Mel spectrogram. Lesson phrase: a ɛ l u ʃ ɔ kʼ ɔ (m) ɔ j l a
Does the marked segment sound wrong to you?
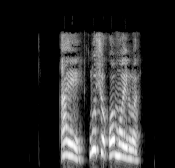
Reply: no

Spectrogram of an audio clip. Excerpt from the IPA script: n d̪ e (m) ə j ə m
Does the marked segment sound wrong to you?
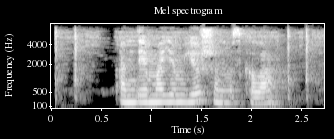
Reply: no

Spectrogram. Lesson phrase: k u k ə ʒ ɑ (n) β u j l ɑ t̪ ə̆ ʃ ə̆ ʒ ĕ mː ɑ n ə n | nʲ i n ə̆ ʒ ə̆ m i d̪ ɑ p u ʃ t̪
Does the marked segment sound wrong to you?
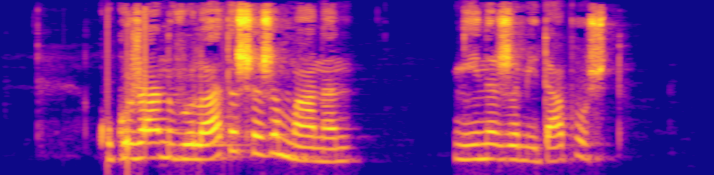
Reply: no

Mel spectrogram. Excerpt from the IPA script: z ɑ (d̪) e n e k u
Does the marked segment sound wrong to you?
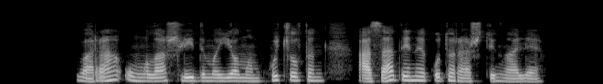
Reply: no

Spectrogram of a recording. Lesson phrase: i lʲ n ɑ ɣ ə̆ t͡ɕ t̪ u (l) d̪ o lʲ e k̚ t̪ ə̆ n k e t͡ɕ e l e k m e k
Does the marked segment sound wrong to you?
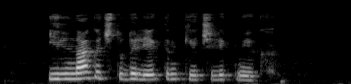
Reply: yes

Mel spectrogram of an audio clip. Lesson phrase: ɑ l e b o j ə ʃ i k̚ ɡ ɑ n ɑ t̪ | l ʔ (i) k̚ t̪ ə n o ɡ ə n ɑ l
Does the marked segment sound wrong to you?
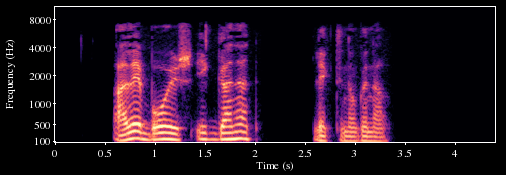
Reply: yes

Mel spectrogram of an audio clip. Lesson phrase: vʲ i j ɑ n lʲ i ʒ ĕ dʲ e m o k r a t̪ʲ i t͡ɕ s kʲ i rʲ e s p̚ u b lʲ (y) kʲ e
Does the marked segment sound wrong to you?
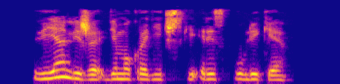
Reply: yes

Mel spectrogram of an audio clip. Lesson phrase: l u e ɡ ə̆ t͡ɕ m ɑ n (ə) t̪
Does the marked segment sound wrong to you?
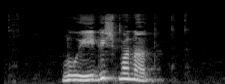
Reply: yes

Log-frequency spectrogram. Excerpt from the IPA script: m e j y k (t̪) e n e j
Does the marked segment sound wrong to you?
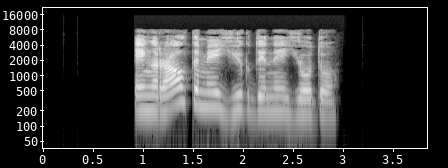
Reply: yes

